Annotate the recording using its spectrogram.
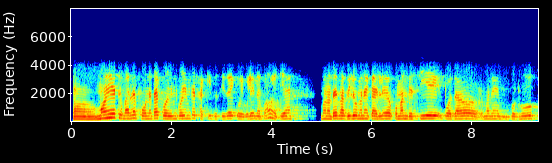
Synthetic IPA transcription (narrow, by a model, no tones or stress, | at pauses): ɔ̃mojɛtʊmalɛpʰonɛtakoɹimkoɹimkɛtʰakiɡusizajkoɹibɔlojnapaʊ̃etija | mɔnɔtɛbʱabilʊ̃manɛkaɹlɛɔkɔmanbesibɔzaɹɔmanɛbodʱu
